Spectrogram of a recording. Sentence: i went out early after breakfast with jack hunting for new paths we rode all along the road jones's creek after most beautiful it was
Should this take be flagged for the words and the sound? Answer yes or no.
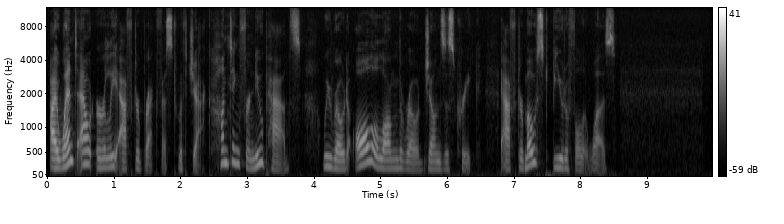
no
